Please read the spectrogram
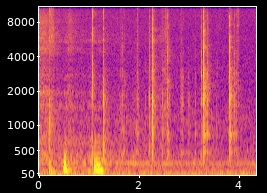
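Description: Scattered light clicks and taps, about half a dozen, from handling the white plastic case of an ASUS R103B netbook as it is tilted up on its edge and a small screw is picked up from the table.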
